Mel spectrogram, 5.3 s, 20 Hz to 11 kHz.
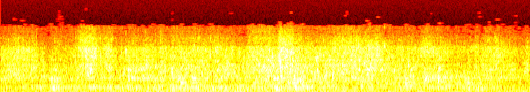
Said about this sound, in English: what was happening on the darkened deck of the incoming liner, some 300 miles at sea, their problem would have been answered. Two men walked the deck.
